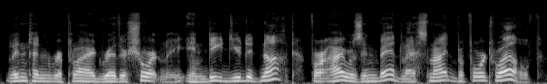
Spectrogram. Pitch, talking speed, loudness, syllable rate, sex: 150 Hz, 185 wpm, -17 LUFS, 4.9 syllables/s, male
